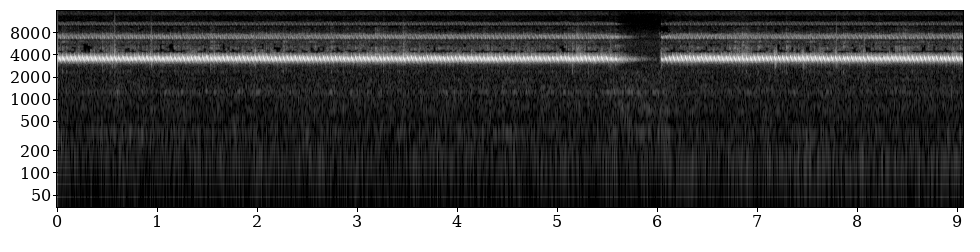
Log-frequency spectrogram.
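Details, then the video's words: Continuous high-pitched cricket trill, an even pulsing ring held for nearly six seconds, a short fade into silence, then the same shrill buzz restarting to the end. "suara jangkrik super unik"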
